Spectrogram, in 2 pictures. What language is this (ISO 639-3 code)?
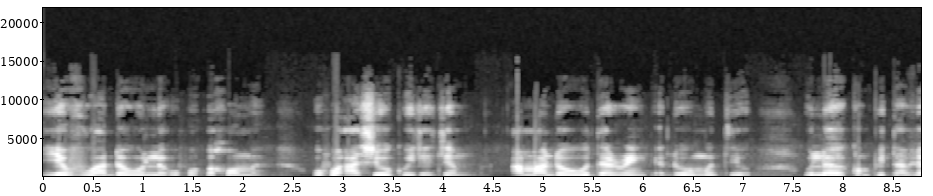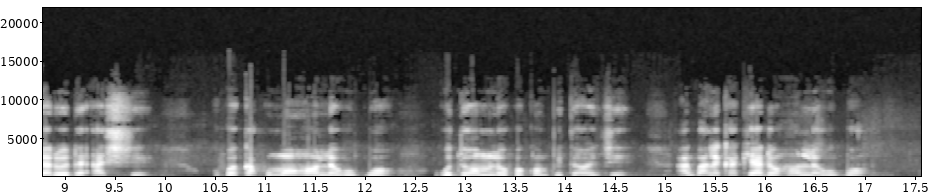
ewe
